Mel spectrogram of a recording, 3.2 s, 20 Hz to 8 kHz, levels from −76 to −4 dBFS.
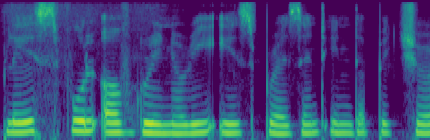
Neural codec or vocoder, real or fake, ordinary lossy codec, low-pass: none; real; MP3, 64 kbps; 7.2 kHz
